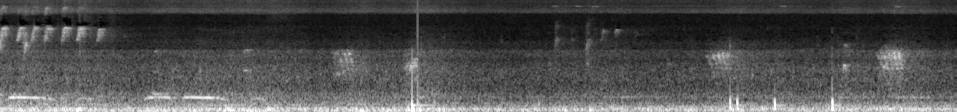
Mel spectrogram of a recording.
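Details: Captive Blacksmith lapwings (Vanellus armatus) in an aviary: a quick burst of high, metallic tinks, then fainter ones later, over a low rumble with soft cooing and a few sharp knocks.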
